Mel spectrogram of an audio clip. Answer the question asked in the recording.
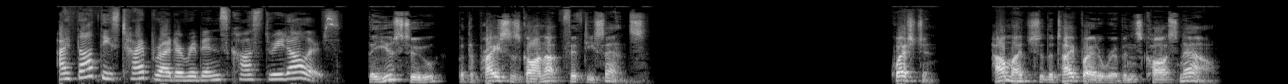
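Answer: $3.50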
